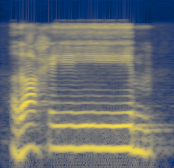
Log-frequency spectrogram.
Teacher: جب وقف کریں گے تو میم ساکن ہو جائے گا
